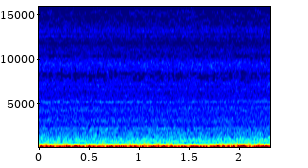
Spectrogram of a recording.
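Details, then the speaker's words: Furnace after the failed blower fan motor was replaced: heat called at the thermostat, the fan comes on after the flame sequence with a steady, even low hum and no knocking, rattle or wobble, fix complete. "And then in about 30 seconds, the fan should turn on. The fan just turned on, so the fix is complete."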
